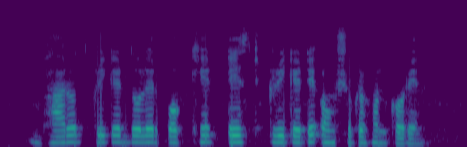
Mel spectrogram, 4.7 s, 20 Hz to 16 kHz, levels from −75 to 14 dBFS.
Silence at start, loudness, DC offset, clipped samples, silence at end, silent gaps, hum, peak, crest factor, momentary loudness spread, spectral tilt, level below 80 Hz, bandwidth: 0.3 s; -35 LUFS; under 0.1%; under 0.1%; 0.45 s; none; none; -18 dBFS; 16 dB; 7 LU; -6.5 dB/octave; -66 dBFS; 8 kHz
